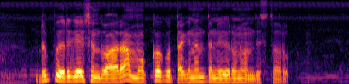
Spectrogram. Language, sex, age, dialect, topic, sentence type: Telugu, male, 31-35, Southern, agriculture, statement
